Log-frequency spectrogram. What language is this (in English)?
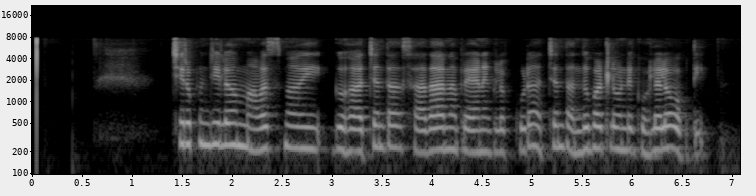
Telugu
